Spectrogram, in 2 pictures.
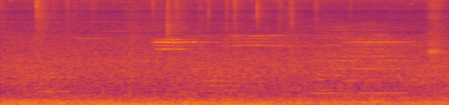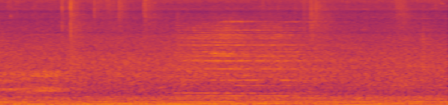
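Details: Steady low rumble like passing traffic or a train, with faint sustained musical tones drifting in and out and no animal voice.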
